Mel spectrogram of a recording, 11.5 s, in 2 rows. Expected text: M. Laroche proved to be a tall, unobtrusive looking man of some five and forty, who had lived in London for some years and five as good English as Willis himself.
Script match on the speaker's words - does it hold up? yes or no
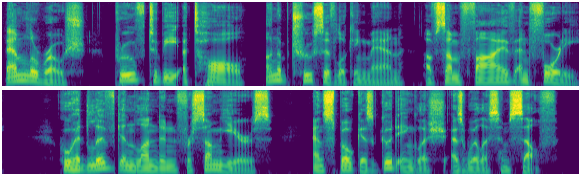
no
